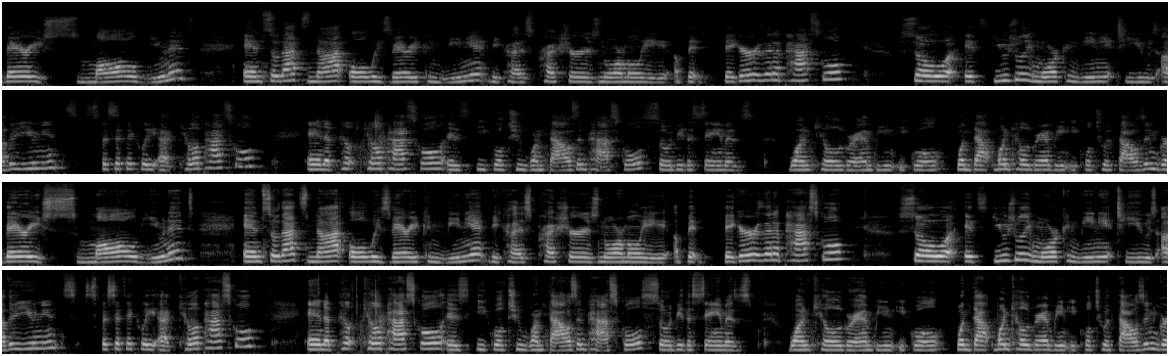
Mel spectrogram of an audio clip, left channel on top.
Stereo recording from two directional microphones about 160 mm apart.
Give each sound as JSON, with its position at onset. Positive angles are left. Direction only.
{"t": 0.0, "sound": "speech", "side_deg": -20}
{"t": 2.4, "sound": "speech", "side_deg": -20}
